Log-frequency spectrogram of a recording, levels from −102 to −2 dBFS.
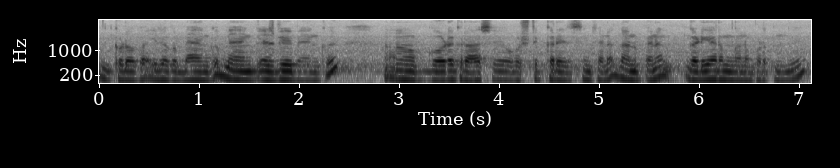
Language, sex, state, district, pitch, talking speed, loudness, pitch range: Telugu, male, Telangana, Hyderabad, 130 Hz, 125 wpm, -18 LUFS, 125-135 Hz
